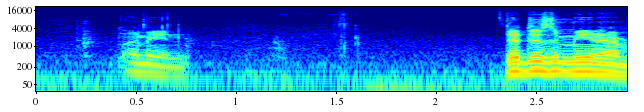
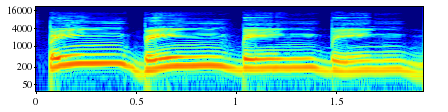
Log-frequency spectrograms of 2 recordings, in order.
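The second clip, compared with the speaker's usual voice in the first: sound effect; 8 semitones higher, 7 dB louder, much slower than usual. Pretend. Sound effect while editing.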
